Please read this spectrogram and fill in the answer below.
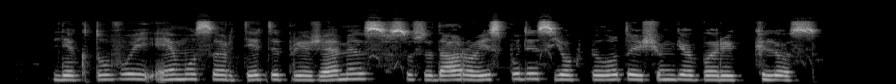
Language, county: Lithuanian, Šiauliai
